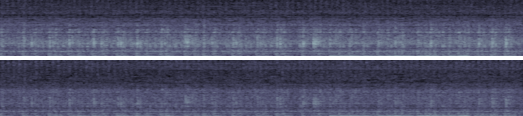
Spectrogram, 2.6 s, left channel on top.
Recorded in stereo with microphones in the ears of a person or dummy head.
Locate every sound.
0.0 s a machine running: 55° left (ahead or behind), 1.0 m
